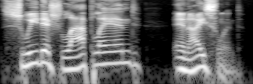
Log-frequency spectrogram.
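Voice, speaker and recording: A man's voice: on the high side, animated, measured pace, fairly bright tone, no room sound. A male radio host chatting casually in the studio, joking and rambling with his co-host. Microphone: studio microphone.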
